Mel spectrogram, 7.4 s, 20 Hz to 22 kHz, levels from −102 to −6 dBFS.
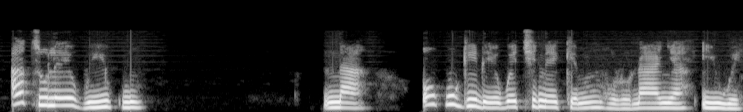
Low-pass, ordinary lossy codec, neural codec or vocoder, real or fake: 7.2 kHz; none; none; real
